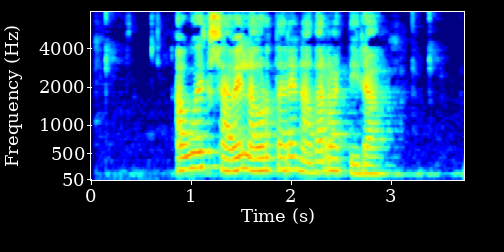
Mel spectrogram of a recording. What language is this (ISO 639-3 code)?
eus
